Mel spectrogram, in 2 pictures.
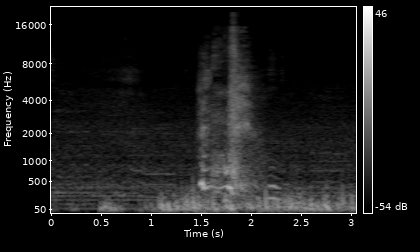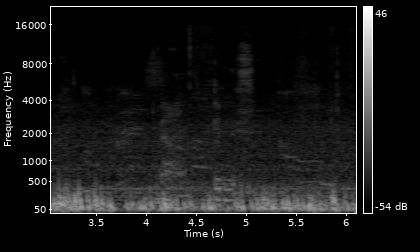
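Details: One forceful sneeze deliberately induced with the chhinkni technique, a sharp burst of breath followed by heavy breathing, with low background noise from trying to muffle it; sneezing.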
